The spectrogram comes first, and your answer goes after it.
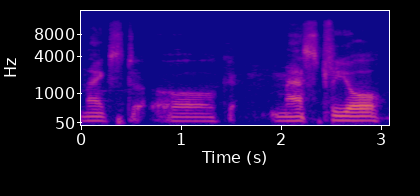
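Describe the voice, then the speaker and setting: A man's voice: sits low, completely flat delivery, very slow, a little mellow, no room sound. A man with a Telugu Indian accent teaching a live technical class as an instructor, repeating phrases and putting questions to his students. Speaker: programming instructor. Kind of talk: live technical lecture, explaining and dictating notes. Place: online class recording.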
